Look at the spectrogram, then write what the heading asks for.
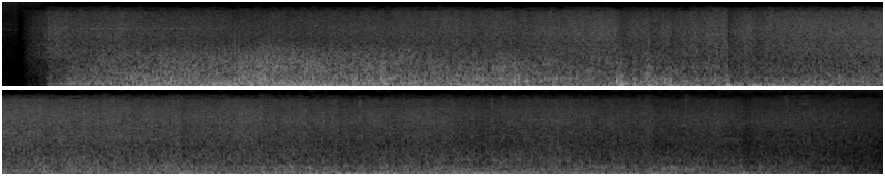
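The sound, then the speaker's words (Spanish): Loud, deep thunder rumbles through a terrible night-time storm with lightning, a sustained rolling roar with a heavier crack near the middle, torrential rain and wind hissing steadily underneath. “Una noche estalló una terrible tormenta con rayos y truenos.”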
